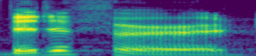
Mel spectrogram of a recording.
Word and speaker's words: Bideford: It's pronounced Bideford, for your information. Presumably all of the old people living there. Oh yeah, like old biddies.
